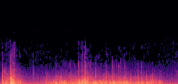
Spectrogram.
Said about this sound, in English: I think if we open the door, we will be able to see.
